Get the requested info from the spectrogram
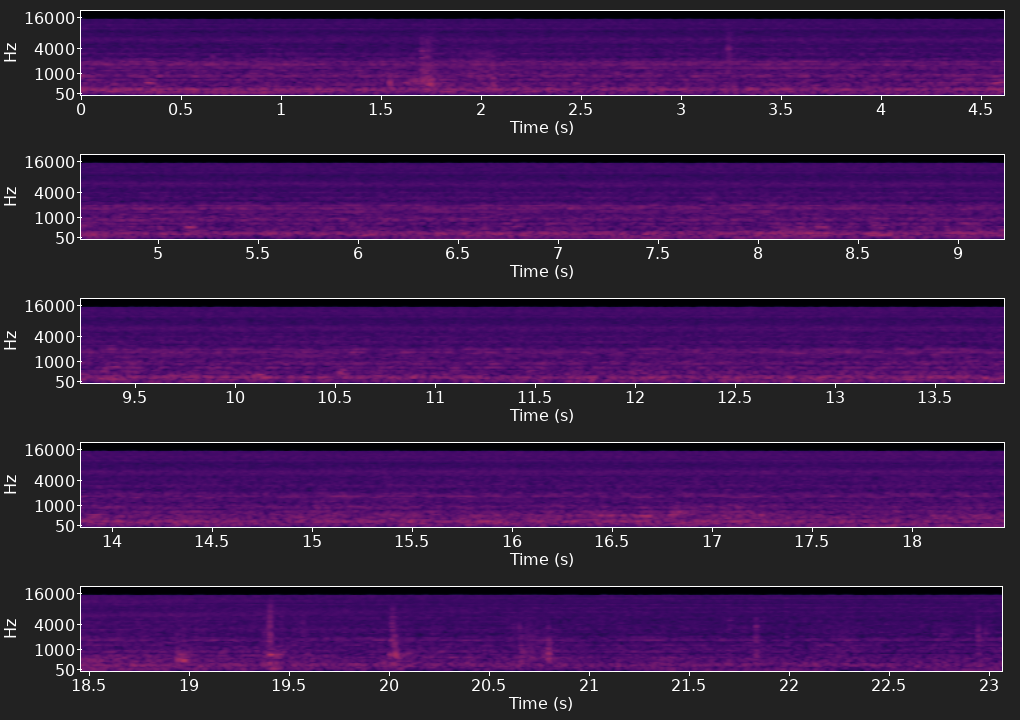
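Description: Steady hiss of compressed air flowing through a refill hose into an MDI air car's tank, with a steady low hum beneath it. A few faint clicks come near the end.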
